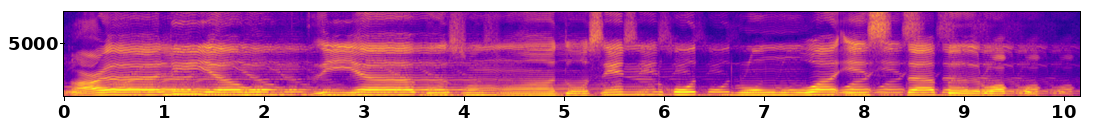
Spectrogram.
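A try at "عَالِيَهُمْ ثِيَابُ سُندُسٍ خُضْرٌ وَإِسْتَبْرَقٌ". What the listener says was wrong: خضر تھوڑا سا غنہ کمزور ہوا دوبارہ سے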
